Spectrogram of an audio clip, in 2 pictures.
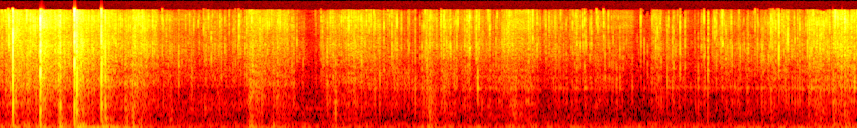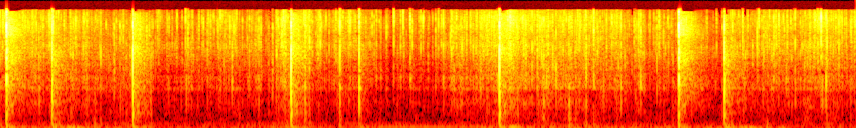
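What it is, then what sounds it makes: Bubble wrap being popped. A clear plastic bubble wrap sheet has its bubbles pinched between the fingertips of both hands to pop them. A quick cluster of sharp pops comes at the start, followed by quieter crinkling of the plastic. Then louder, brighter pops arrive singly at irregular intervals, each snapping off almost instantly.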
